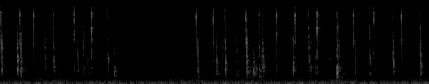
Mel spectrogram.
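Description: Fingertips and long nails type on a full-size pink, grey and white mechanical keyboard with round plastic keycaps. Quick, bright, clicky keystrokes with almost no ring come in bursts, with a brief pause near the middle before the typing picks up again.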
